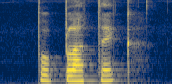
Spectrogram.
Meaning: fee
- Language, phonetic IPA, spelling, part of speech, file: Czech, [ˈpoplatɛk], poplatek, noun, Cs-poplatek.ogg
